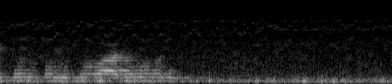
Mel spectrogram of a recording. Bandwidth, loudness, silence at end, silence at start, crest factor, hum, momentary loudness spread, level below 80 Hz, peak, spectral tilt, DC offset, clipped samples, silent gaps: 8.4 kHz; -33 LUFS; 0 s; 0 s; 20 dB; none; 16 LU; -60 dBFS; -14 dBFS; -7 dB/octave; under 0.1%; under 0.1%; none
